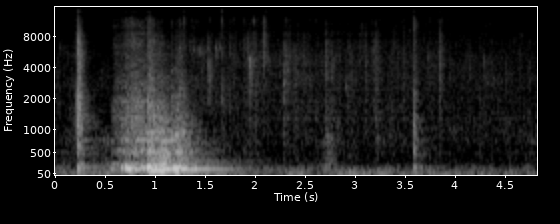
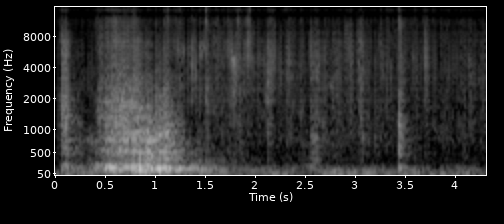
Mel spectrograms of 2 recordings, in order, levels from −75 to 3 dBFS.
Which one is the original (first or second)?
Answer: first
